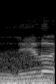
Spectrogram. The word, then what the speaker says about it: Leila: लेला एवेन्यू, और हम बोलते हैं इसको लीला एवेन्यू, क्योंकि LEILA है स्पेलिंग ना।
